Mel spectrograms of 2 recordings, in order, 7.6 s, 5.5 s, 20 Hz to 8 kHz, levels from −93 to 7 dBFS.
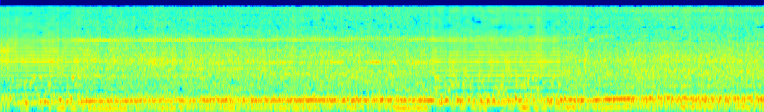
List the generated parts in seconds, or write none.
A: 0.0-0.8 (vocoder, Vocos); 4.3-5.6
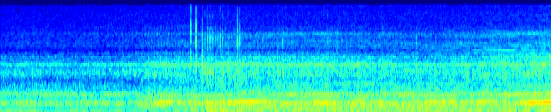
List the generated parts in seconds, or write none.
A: 0.0-0.9 (vocoder, Vocos)

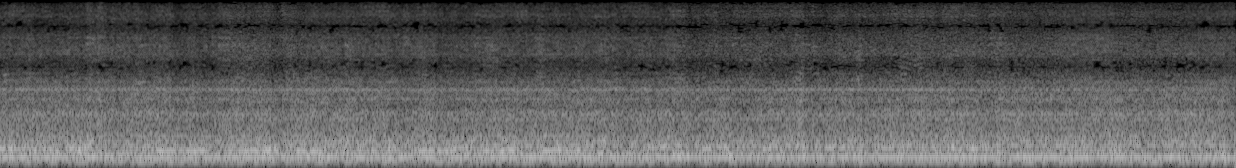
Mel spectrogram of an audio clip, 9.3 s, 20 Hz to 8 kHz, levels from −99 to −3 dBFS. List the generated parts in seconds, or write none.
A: 0.0-1.7 (vocoder, Vocos); 2.3-5.1; 8.0-8.4; 8.9-9.3

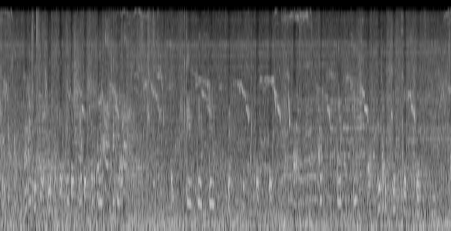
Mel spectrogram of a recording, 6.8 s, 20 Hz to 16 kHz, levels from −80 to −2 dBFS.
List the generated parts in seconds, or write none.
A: 0.0-3.6 (vocoder, Vocos); 4.1-6.8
